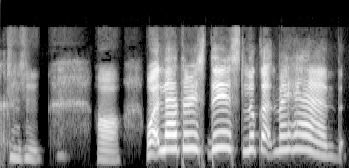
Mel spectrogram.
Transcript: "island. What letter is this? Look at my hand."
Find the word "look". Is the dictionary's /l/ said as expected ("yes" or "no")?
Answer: yes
